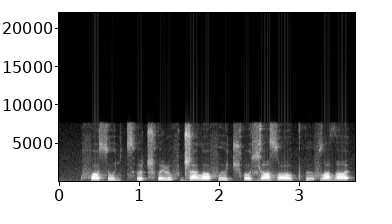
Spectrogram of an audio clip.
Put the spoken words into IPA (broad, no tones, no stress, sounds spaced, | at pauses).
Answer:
f ɒ s o ʎ t͡sʰ ɤ ʈ͡ʂʰ ɤ ɭ o f ɖ͡ʐ a lˠ ɒ f ɤ t͡ʃʰ ɔ ʑ ɤ zˤ o pʰ ɤ f l ɒ ðˤ ə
